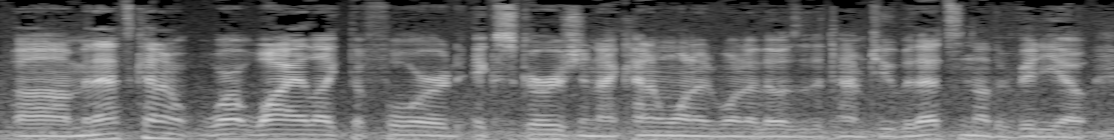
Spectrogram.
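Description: A man with a very deep, low pitch rushes along at a very fast pace with very wide pitch swings and hardly any pauses. The sound is dry with no echo, over noticeable background noise. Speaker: car vlogger. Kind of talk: casual vlog chat. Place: car. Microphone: phone near.

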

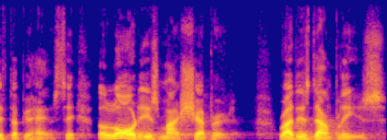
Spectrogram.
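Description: Against a quiet background, a man with a fairly high pitch talks in an animated tone at a fairly slow pace. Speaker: preacher. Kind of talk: sermon; energetic preaching with call-and-response altar call. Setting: church with live congregation. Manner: animated, exhorting the congregation, repeated commands to say amen and lift hands; jokey, playful with the audience. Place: church. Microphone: handheld.

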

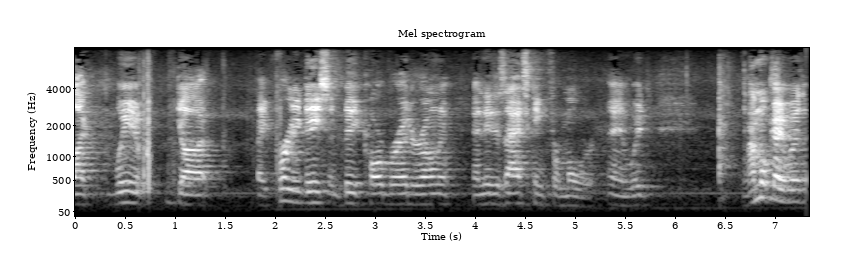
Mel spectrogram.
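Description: A man speaks with fairly even intonation over light background noise, his voice carrying audible room echo. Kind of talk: casual vlog chat. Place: garage. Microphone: camera far.

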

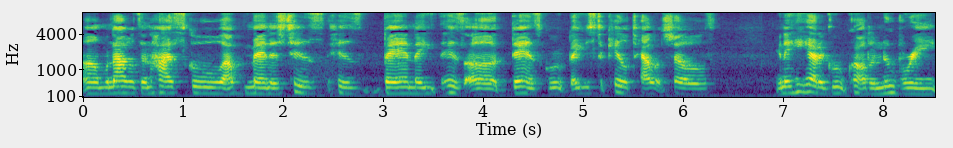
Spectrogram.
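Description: A woman with an American accent, a fairly low pitch and a bright, sharp tone, at a moderate pace with fairly even intonation. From US South. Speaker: music industry executive. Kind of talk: casual interview. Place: home room.

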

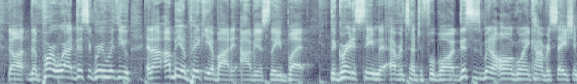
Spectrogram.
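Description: Faint music plays in the background as the speech runs at a very fast pace with hardly any pauses and ordinary pitch variation. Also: man. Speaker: podcast host. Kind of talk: commentary responding to caller. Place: home room. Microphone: studio mic.

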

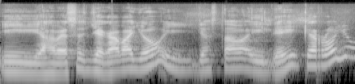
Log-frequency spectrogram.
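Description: A man with a fairly high pitch at a very slow pace, over a quiet background. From Michoacán, Mexico. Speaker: influencer, podcast guest. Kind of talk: casual chat, interview; interview answer. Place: studio. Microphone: studio mic.

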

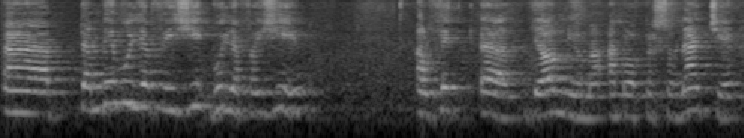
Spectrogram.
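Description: Very slow speech with audible room echo and light background noise. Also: woman. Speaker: cultural association president. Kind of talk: formal speech at event. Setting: stage with audience. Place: hall. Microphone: camera far.

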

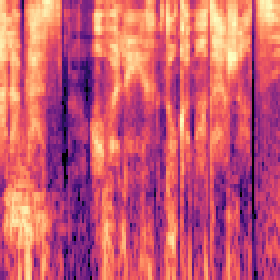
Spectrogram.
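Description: Whispering comes from a woman. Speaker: YouTube duo host. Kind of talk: ASMR reading of viewer comments. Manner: whispered. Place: home room. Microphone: studio mic.

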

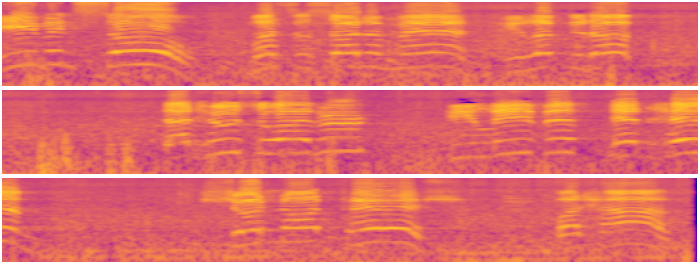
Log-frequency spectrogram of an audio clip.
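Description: With a raised, projected voice, a man speaks at a very slow pace and fairly even intonation over light background noise. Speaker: street preacher. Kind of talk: sermon. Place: street. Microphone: camera far.

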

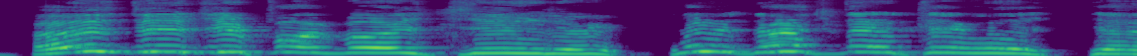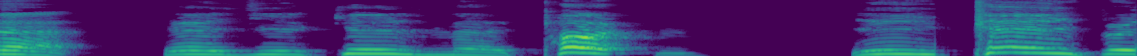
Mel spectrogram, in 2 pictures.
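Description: A put-on character voice from a man, high-pitched and at a very slow pace. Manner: threatening.

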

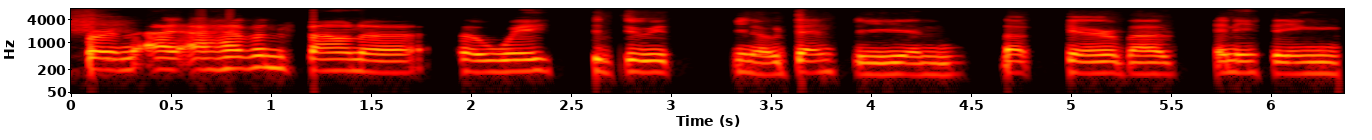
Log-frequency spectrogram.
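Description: A woman speaks with a French accent and fairly even intonation. The sound is dry and close, with no echo. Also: fairly low pitch for a woman, moderate pace. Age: 30s. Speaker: indie musician. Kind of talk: casual interview chat. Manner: halting, searching for words.

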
